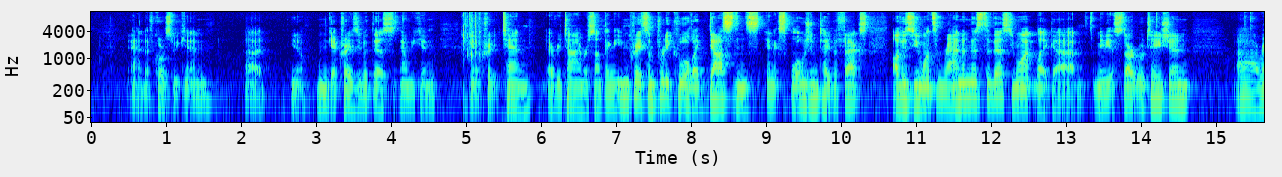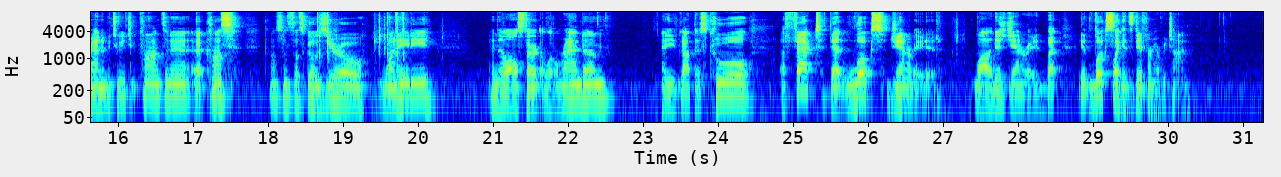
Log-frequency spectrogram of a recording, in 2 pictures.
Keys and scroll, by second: 4.8 KP_1, 4.9 Return, 6.5 KP_0, 18.5 KP_0, 18.7 Tab, 19.3 KP_1, 19.5 KP_0, 19.6 Return.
